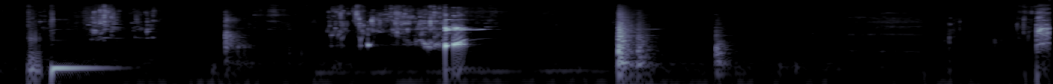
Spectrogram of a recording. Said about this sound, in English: I'm just going to have a drink while you go get your pencil.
